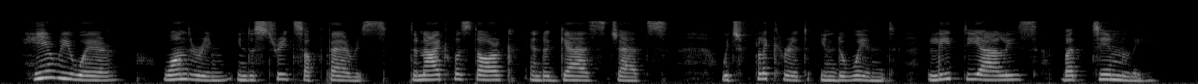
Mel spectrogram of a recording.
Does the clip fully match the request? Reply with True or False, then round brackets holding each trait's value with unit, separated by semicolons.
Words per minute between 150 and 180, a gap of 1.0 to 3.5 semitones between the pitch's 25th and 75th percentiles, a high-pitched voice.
False (135 wpm; 2.8 semitones; 210 Hz)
